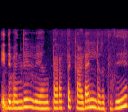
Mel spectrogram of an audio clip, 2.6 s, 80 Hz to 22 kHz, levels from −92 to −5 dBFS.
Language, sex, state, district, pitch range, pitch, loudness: Tamil, female, Tamil Nadu, Kanyakumari, 220-255 Hz, 225 Hz, -16 LUFS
